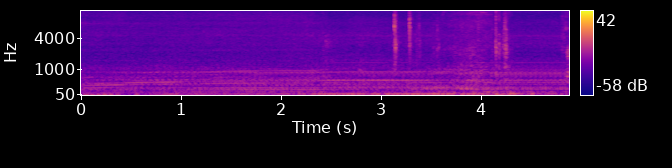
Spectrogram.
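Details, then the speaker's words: 2025 Kubota U35-4 mini excavator, 267 hours, former dealer demo: the small diesel rises smoothly in pitch and settles at a steady, even speed coming up off idle; auto idle feature works as it should. "Auto idle feature works the way it's supposed to."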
